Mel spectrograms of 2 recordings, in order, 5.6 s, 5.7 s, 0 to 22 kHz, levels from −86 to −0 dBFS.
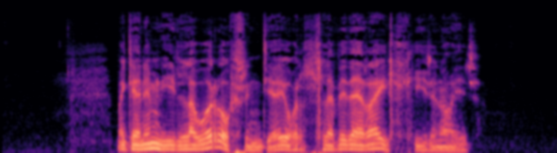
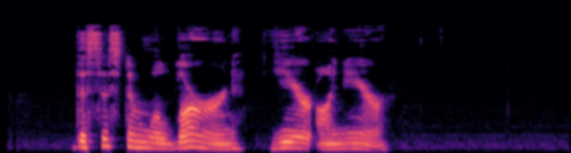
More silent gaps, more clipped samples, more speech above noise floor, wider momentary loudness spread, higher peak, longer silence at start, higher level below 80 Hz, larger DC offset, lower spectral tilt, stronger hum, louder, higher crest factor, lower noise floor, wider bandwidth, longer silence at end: neither; neither; first, 50 dB vs 41 dB; second, 11 LU vs 16 LU; first, -2 dBFS vs -6 dBFS; first, 1.2 s vs 0.75 s; first, -44 dBFS vs -74 dBFS; neither; first, -6 dB/octave vs -4.5 dB/octave; neither; first, -20 LUFS vs -24 LUFS; about the same, 20 dB vs 22 dB; first, -70 dBFS vs -65 dBFS; first, 16 kHz vs 11.5 kHz; second, 0.8 s vs 1.85 s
